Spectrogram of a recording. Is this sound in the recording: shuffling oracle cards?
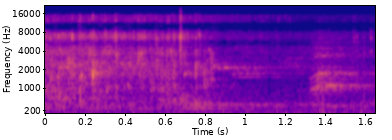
no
